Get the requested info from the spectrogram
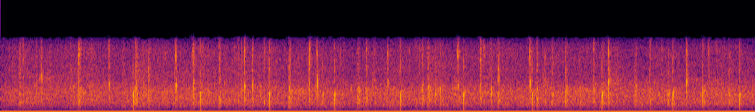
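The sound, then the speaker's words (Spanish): Sustained audience applause with dense, steady clapping filling the whole stretch, individual sharp claps popping out above the crowd's wash of sound, loud and continuous with no voices on top. “¿Nos damos todos un fuerte aplauso, eso grande, fuerte, fuerte, grande?”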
